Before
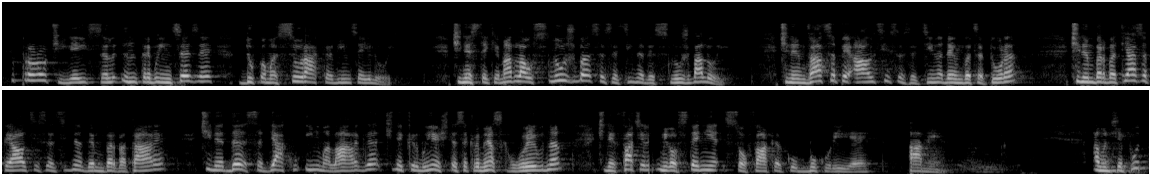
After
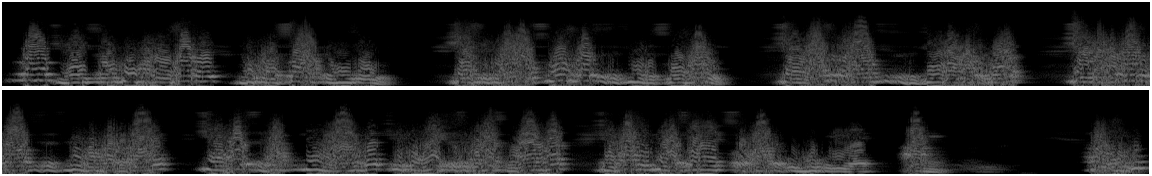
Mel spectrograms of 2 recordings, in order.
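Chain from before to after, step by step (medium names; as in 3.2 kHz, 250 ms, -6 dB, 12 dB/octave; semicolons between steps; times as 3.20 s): spectral blur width 126 ms; wavefolder -33.5 dBFS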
